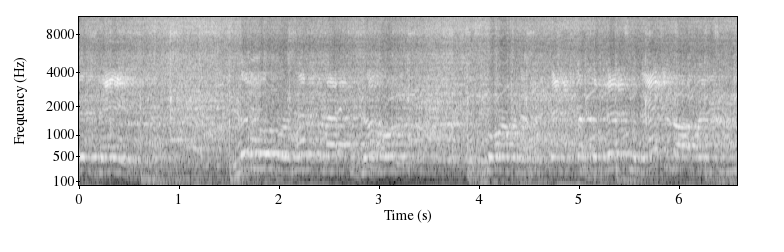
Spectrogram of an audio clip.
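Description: Loud, echoing arena din from a robotics competition: a voice over the public address mixed with crowd noise, with a steady tone that comes and goes.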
